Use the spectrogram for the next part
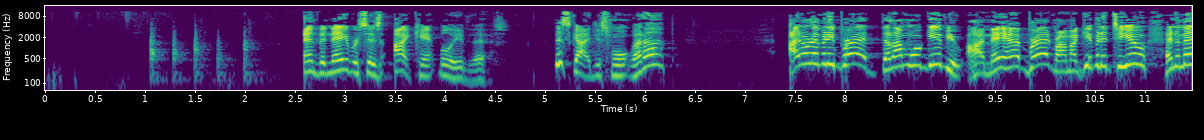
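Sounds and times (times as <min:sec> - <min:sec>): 
sharp knocks on a door: 0:01.0 - 0:02.2
speech: 0:02.6 - 0:06.3, 0:07.4 - 0:11.4.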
